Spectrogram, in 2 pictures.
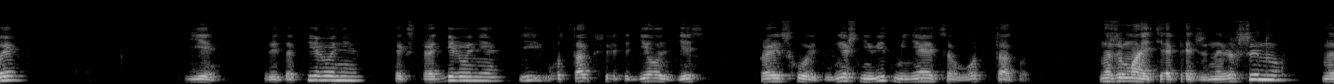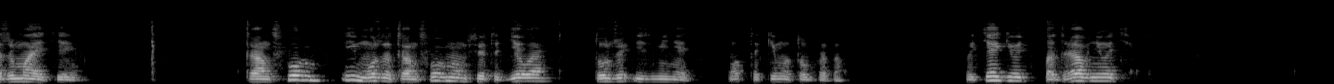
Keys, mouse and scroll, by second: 5.4 click, 6.7-7.4 scroll down 1, 10.4 e, 15.7 click, 21.7 click.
